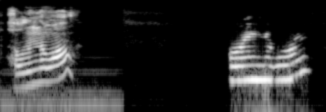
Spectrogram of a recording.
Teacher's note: i start moving at the very beginning i start going up with my tone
